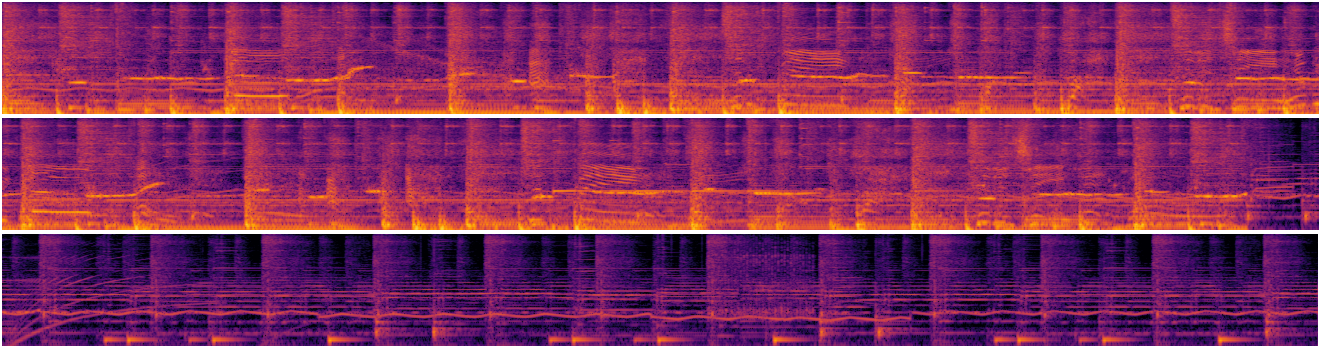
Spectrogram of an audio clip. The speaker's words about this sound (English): As I walk down the street, whistling this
